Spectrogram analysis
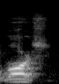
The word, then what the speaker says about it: washer: We pronounce that Warshers. There's a R right in the middle. Brian, did they still use gas engines on? Did you say washers?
